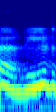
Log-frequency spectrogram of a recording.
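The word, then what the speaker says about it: read: होगा Anita did note रीड D Ramayan इसका उच्चारण रेड होता है तो सही से अगर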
